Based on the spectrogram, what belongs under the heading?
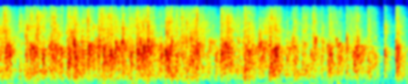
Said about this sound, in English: No, don't applaud for Andrew Price, but do applaud for our operations manager,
